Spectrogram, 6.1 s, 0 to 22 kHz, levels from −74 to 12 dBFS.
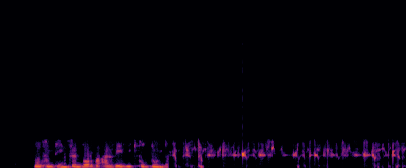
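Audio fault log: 2.52–6.09 s, codec payload misread: speech collapses into garbled warble, which fits octet-aligned AMR frames unpacked as bandwidth-efficient, putting every field in the wrong place.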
